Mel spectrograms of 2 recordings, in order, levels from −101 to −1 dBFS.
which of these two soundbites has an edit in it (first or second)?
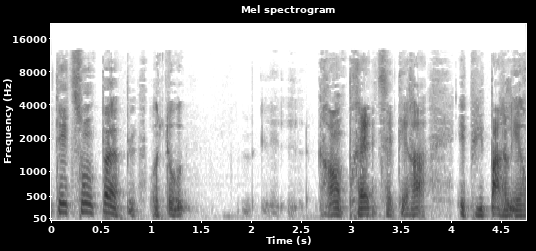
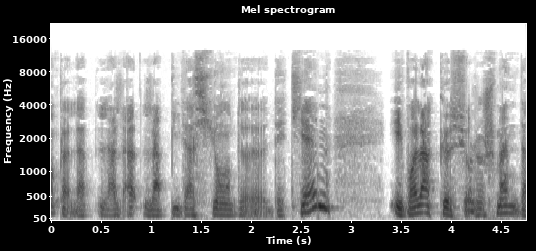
first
